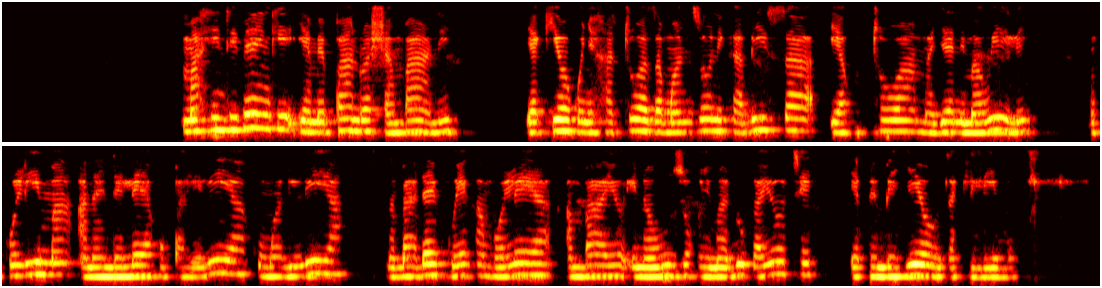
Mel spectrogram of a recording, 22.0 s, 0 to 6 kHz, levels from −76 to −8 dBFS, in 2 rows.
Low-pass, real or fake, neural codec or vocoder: 5.4 kHz; real; none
